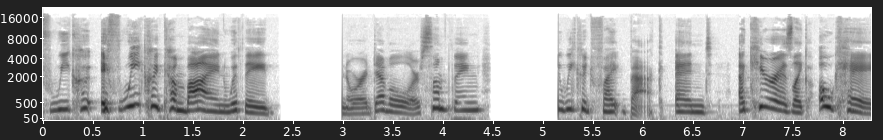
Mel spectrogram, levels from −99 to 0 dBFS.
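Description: A speech clip with a clipped start after a pause, twice. After "could combine with a", 2.59 to 2.99 s vanishes, about 400 ms. After "a devil or something", 4.79 to 5.15 s is lost, about 360 ms. The output device sleeps in short gaps and wakes late, swallowing each onset. The pauses themselves drop to silence as expected.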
